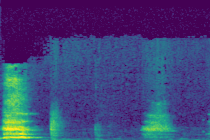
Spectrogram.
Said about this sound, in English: Hiccup.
